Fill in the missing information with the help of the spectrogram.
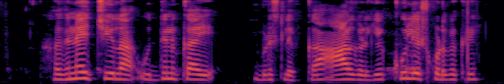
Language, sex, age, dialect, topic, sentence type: Kannada, male, 18-24, Northeastern, agriculture, question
